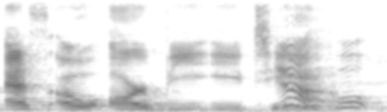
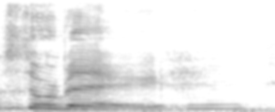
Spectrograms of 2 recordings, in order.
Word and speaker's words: sorbet: different words no it's it's spelled sorber but it's sherbet like the word s o r b e t pronounce that sherbet yeah proun that sherbet there's no h so sorbet I say sorbet I we that's weird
